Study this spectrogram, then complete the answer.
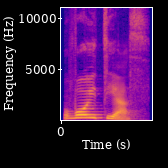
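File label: "войтъяс", Komi, female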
